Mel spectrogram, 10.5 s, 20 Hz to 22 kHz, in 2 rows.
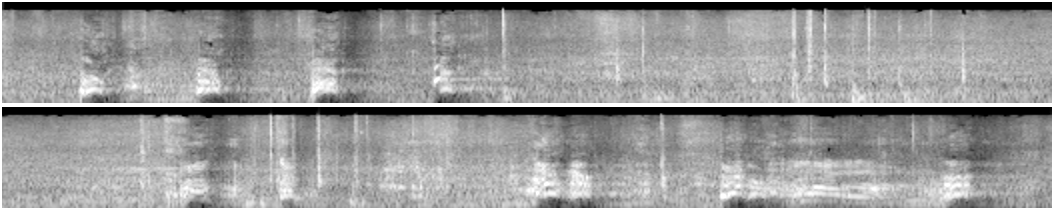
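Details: Golden Retriever mother and her nearly grown six-month-old litter, filmed at Ain village on 28 October 2018. Four abrupt barks start things off, then a noisy lull, before another volley of yips and barks closes out.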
